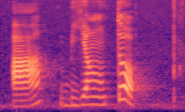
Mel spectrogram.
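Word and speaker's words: à bientôt: soon Abby on top ah be on top as usually I pay attention we don't pronounce T at the end AB be on top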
